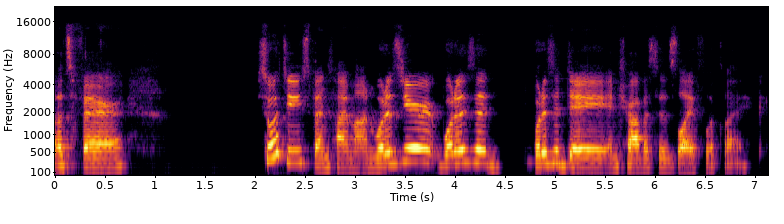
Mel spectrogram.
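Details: Adult speaker, likely a woman; normal speech.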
